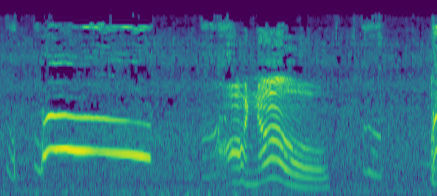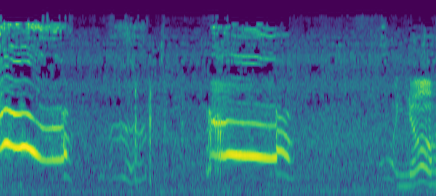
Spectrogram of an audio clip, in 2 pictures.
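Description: An Australian Shepherd puppy gives high, drawn-out howls, each slightly falling, with a person speaking between them.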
